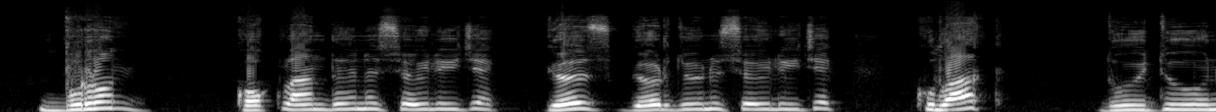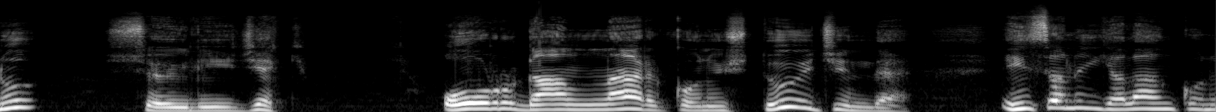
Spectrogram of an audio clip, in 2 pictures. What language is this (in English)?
Turkish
